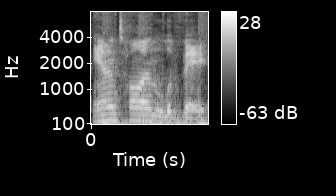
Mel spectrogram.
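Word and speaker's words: Anton LaVey: the church of satan's name wrong the correct pronunciation is in fact anton levay and i do hope that in this particular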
